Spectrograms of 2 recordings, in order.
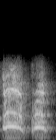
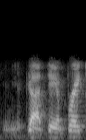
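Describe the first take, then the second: First: Much higher, pleading and fed up; exasperated cry. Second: Much softer and lower, a weary grumble; soft low grumble before it builds; muttered exasperation. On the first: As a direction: push it up high, at the end of your rope. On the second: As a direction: grumble it under your breath, worn out. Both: Acted. Escalating repeated exasperation.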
